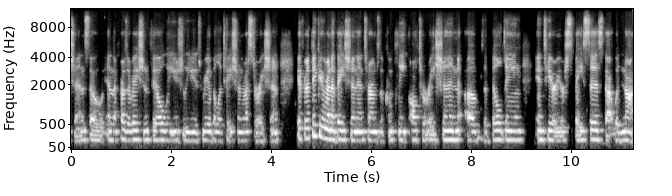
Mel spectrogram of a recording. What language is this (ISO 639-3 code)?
eng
